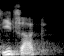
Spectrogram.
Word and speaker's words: Yitzhak: In Hebrew, it's pronounced Yitzhak.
